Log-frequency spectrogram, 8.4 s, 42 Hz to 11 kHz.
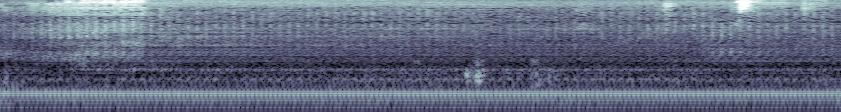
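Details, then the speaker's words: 2008 Dodge Charger AWD with a vacuum leak code, after tube seal and putty on the leak: petrol engine idling unevenly with an irregular shake and knock over a low hum, plus clicking or ticking; rough running. "so i try to do the tube seal no go there's this little putty stuff and when i put it here as you notice the car just acted real funny"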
